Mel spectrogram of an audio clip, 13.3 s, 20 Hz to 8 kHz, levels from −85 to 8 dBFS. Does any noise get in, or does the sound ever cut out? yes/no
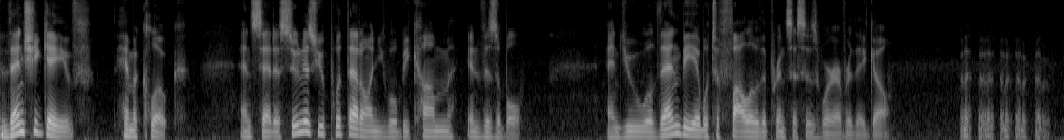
yes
